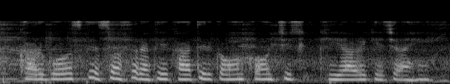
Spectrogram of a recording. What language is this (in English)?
Bhojpuri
